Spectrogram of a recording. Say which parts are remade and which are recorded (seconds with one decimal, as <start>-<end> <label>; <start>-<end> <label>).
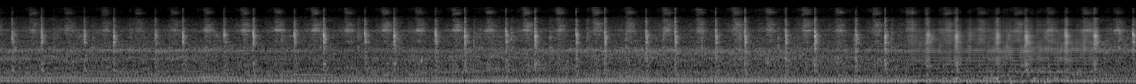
0.0-9.1 recorded; 9.1-11.0 remade; 11.0-11.4 recorded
